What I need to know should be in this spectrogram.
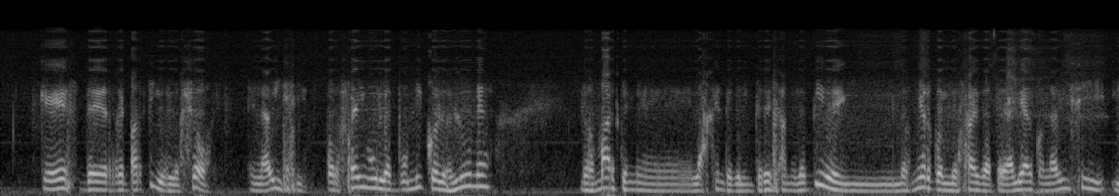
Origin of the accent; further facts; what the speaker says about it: Rosario, Santa Fe, Argentina; porque aparte de habernos plantado como rosarinos antes, para conmemorar la fecha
